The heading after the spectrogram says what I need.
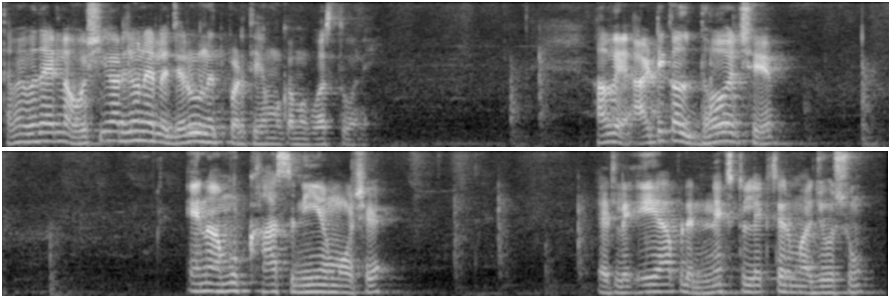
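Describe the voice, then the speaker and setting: A male teacher with a Gujarati accent giving a recorded lecture, often stopping to ask whether it is clear. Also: mid-range voice, a bit bright, slight background noise. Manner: keeps checking understanding with quick questions. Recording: echoey room.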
